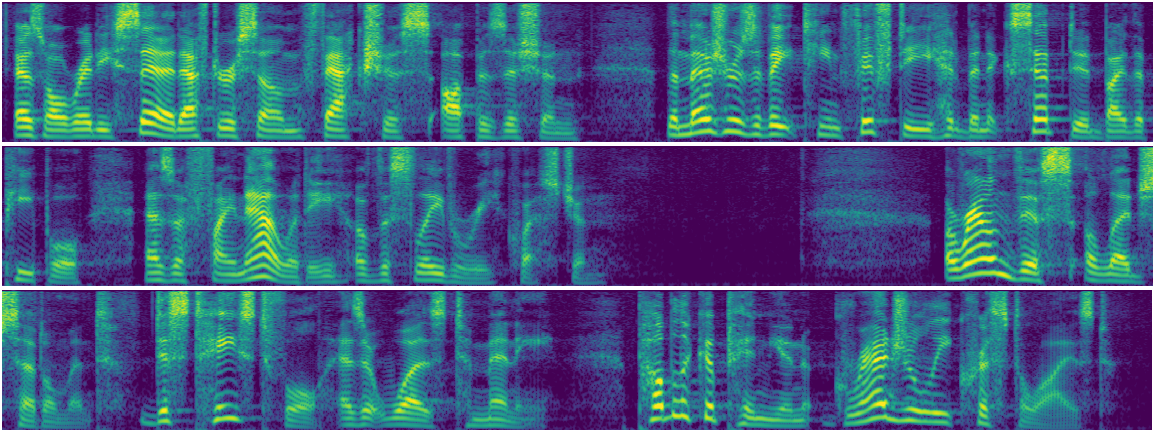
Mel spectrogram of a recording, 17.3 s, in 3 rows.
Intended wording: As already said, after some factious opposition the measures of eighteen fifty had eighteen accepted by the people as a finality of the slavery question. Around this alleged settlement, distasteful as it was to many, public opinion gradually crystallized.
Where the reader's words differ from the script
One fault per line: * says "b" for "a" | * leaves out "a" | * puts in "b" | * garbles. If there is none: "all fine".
* says "been" for "eighteen"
